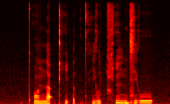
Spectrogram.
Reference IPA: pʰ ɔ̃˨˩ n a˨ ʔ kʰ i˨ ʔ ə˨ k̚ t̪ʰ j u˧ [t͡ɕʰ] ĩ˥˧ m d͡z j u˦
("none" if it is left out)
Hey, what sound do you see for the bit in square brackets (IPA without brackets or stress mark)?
t͡ɕʰ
